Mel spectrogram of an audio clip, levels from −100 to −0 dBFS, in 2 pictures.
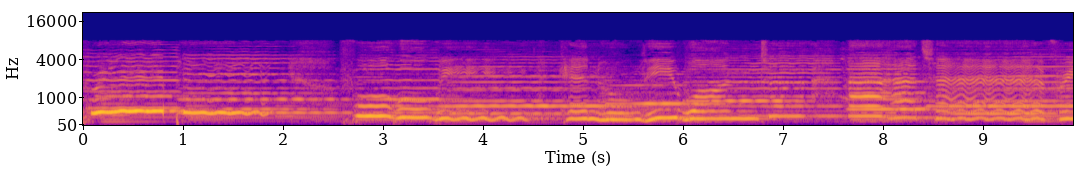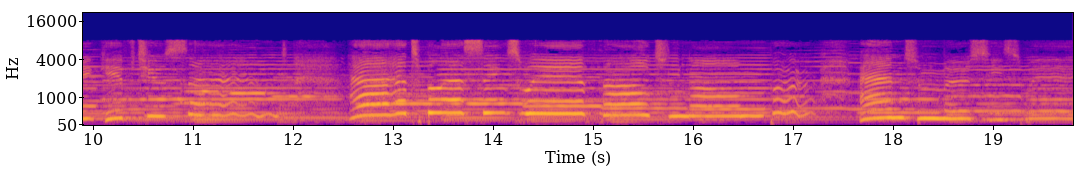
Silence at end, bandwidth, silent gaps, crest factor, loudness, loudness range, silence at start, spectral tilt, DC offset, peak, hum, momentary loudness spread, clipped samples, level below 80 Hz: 0 s; 8.2 kHz; none; 16 dB; -22 LUFS; 5 LU; 0 s; -4.5 dB/octave; under 0.1%; -6 dBFS; none; 12 LU; under 0.1%; -74 dBFS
